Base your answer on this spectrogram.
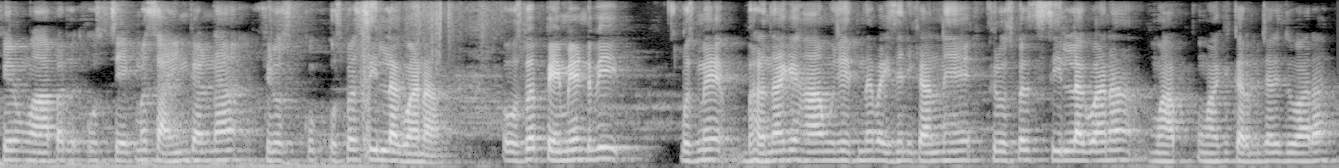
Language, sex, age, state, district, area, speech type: Hindi, male, 18-30, Madhya Pradesh, Ujjain, urban, spontaneous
